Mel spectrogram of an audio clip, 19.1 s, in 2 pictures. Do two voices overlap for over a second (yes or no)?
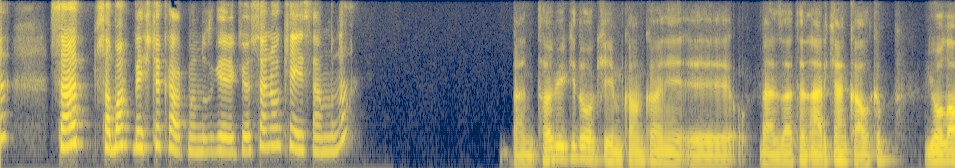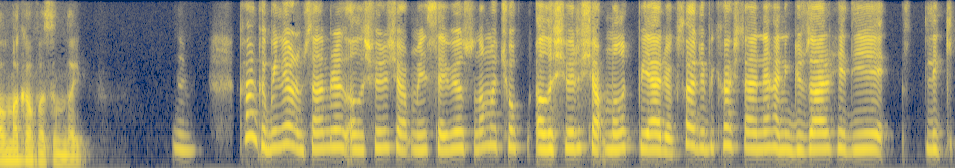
no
